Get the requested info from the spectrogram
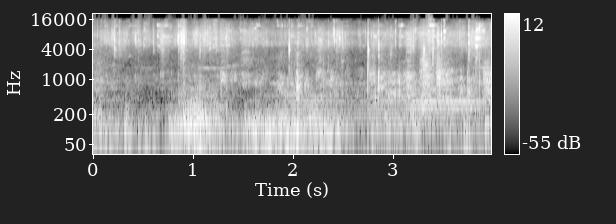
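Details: Dogs, a Boston Terrier and a German Shorthaired Pointer, face off at a dog park; a rough, broad vocal burst rises near the one-second mark, followed by weaker scattered sounds over steady low rumble and hiss.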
